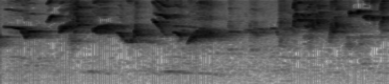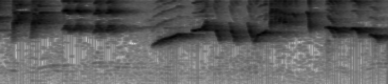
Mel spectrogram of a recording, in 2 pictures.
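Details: Lure recording of caged orange-headed thrushes hung in a row for training contest birds: dense, fast, high warbled phrases with rising slurred whistles, almost continuous throughout, with a short pause midway.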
